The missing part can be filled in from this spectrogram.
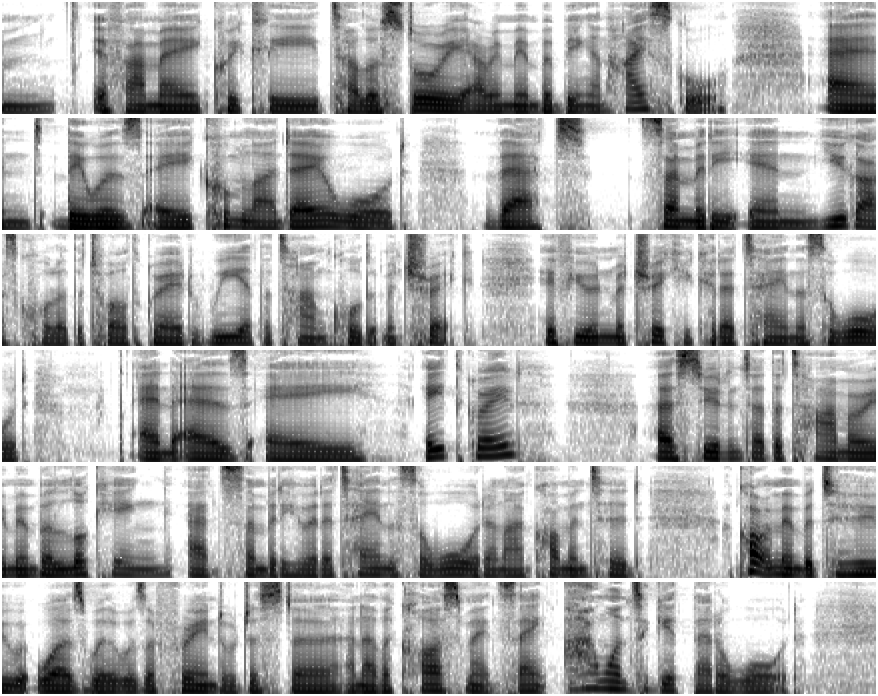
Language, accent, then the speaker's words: English; South Africa; On the whole, it was great. Yeah. So my parents were part of an international organization called Christ for All Nations when we were young. And so we traveled quite a bit, spent a bit of time not only in South Africa, but also outside of South Africa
